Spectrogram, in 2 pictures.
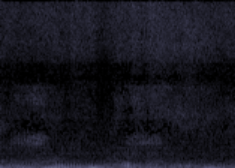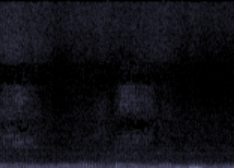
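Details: Purring Cornish Rex with a seal tortie point and white coat: a faint, steady low rumble throughout, broken by a few soft low bumps, over a quiet room background.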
